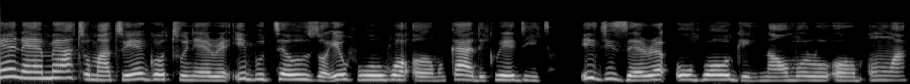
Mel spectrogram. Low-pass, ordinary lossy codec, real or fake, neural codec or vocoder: none; none; fake; codec, 16 kHz, 4 kbps, X-Codec, HuBERT features, trained on LibriSpeech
